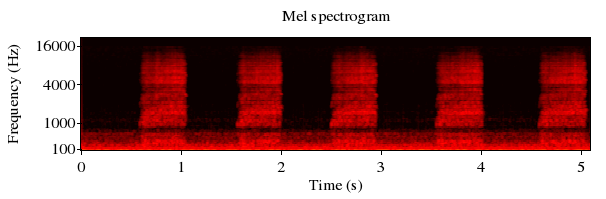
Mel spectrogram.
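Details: Five loud, broadband screechy hisses, each about half a second long and evenly spaced about a second apart, from a wild barn owl in a nest box as the male delivers prey to his mate.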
